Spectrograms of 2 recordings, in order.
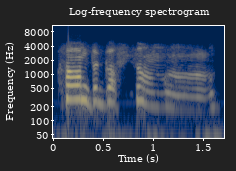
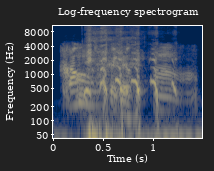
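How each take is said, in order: First: The name is said in a plain, anglicized way. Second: The name is said with a throaty French r.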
